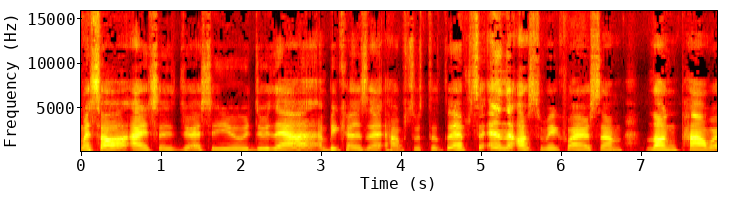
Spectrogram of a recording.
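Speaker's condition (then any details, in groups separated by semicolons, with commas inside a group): Bulbar ALS; bulbar onset in lip and tongue, tongue atrophy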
